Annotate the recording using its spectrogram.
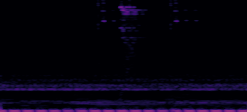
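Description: A soft electronic click sounds as a menu selection changes.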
